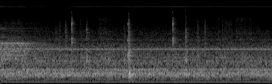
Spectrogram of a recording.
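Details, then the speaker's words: White Xbox 360, believed Jasper revision, disc drive stopped working: steady high whine over low hum with scattered clicks; drive not reading, needed a smack on top, owner suspects the drive needs a new belt. "well it was working oh that's right you got to give it a little smack on top there probably needs a new belt in the drive"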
